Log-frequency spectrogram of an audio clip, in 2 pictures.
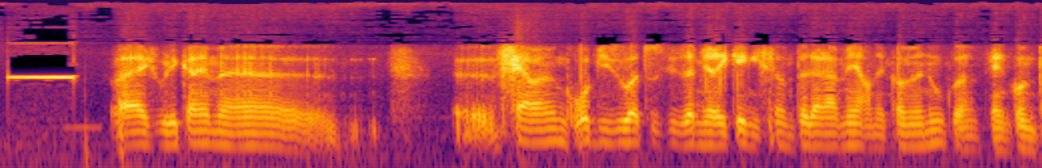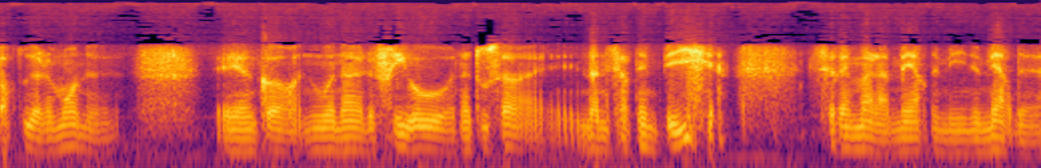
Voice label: Message bestial repondeur

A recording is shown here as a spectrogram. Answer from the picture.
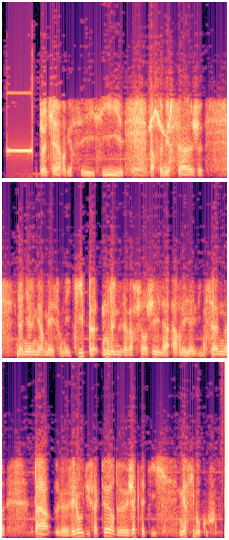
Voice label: Generique repondeur

